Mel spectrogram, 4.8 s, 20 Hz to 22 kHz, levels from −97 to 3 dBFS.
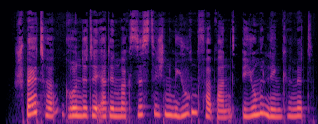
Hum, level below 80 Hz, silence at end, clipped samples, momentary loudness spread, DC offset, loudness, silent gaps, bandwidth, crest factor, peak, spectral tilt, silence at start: none; -66 dBFS; 0.1 s; under 0.1%; 7 LU; under 0.1%; -32 LUFS; none; 16.5 kHz; 18 dB; -14 dBFS; -4.5 dB/octave; 0.25 s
